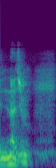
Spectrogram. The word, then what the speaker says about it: نجم: If we drop the tanween, because we're saying the word by itself in a statement, we say najm.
